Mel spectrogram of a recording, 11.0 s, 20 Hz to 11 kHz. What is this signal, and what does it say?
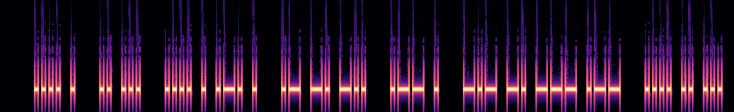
Morse code, heard as a keyed tone, about 22 wpm, 700 Hz. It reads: HE IS HERE AND WE KNOW HIS
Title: Sentences from Top 800 Words 22wpm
